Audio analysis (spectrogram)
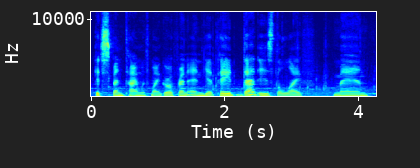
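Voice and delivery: ordinary talk, nothing marked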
